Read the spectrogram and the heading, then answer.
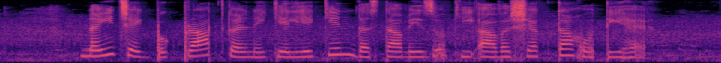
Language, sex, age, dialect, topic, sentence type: Hindi, female, 18-24, Marwari Dhudhari, banking, question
